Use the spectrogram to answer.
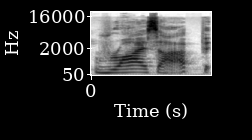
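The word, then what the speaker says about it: Rize Up: The organisation that Jas mentioned, Rise Up, is spelled RIZE.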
